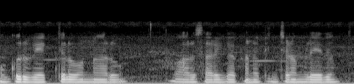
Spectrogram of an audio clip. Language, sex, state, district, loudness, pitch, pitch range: Telugu, male, Telangana, Mahabubabad, -16 LUFS, 110 Hz, 110-115 Hz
